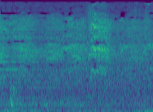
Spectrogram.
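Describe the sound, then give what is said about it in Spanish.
Harsh squawking calls of burrowing parrots circling overhead, rising from a steady, noisy background without a clear break between individual calls. “Hay algunos loros barranqueros dando vueltas.”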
